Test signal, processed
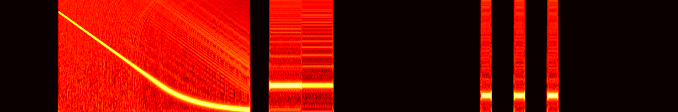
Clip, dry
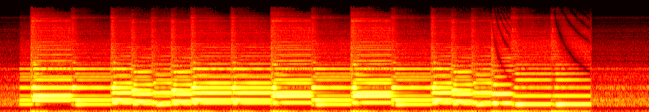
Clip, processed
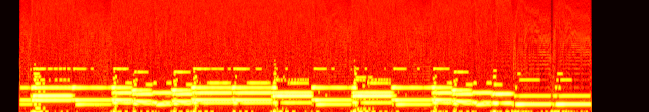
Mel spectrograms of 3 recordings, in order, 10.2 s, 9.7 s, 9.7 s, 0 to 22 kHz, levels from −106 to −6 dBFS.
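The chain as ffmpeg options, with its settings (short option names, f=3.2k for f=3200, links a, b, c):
-af "aeval=exprs='0.631*(cos(1*acos(clip(val(0)/0.631,-1,1)))-cos(1*PI/2))+0.0282*(cos(3*acos(clip(val(0)/0.631,-1,1)))-cos(3*PI/2))+0.1*(cos(5*acos(clip(val(0)/0.631,-1,1)))-cos(5*PI/2))+0.178*(cos(6*acos(clip(val(0)/0.631,-1,1)))-cos(6*PI/2))+0.112*(cos(8*acos(clip(val(0)/0.631,-1,1)))-cos(8*PI/2))':c=same,afftfilt=real='re*gte(hypot(re,im),0.282)':imag='im*gte(hypot(re,im),0.282)':win_size=1024:overlap=0.75,acrusher=bits=7:dc=4:mix=0:aa=0.000001"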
